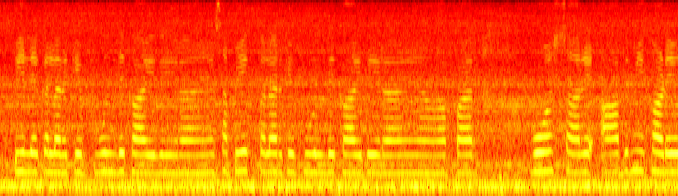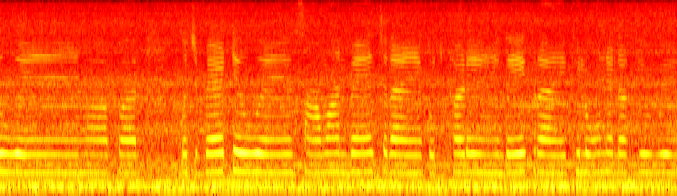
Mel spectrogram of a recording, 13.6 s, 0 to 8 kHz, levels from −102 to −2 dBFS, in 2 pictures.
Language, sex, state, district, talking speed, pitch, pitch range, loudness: Kumaoni, female, Uttarakhand, Tehri Garhwal, 200 wpm, 125 Hz, 125-130 Hz, -27 LUFS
